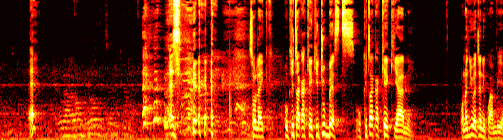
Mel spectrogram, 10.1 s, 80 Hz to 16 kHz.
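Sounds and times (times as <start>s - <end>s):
quiet talking: 0.0s - 9.5s
steady low hum: 0.0s - 10.0s.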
